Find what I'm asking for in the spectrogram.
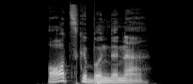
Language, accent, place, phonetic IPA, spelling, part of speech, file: German, Germany, Berlin, [ˈɔʁt͡sɡəˌbʊndənɐ], ortsgebundener, adjective, De-ortsgebundener.ogg
- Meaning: inflection of ortsgebunden: 1. strong/mixed nominative masculine singular 2. strong genitive/dative feminine singular 3. strong genitive plural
